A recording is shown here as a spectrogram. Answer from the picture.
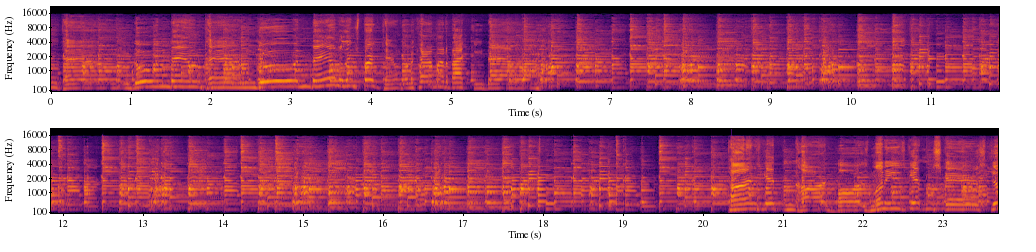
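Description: Old-time string band playing an instrumental break: banjo to the fore over acoustic guitar, with a fiddle's sliding notes in the first few seconds and again near the end.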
